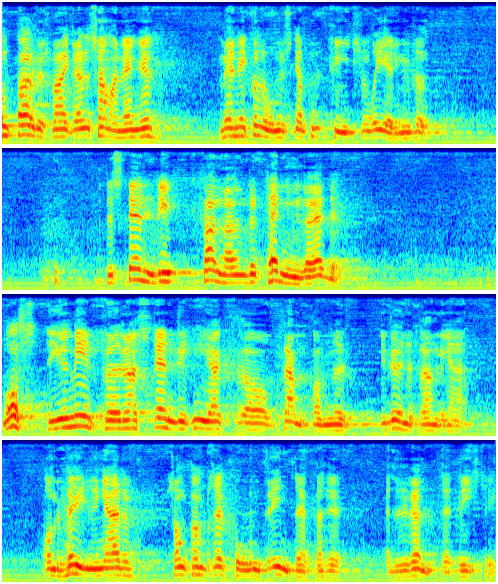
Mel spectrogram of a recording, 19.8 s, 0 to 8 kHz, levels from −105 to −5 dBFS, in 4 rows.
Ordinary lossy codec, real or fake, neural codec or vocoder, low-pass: none; fake; codec, 44.1 kHz, 3.4 kbps, Pupu-Codec; 7.2 kHz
